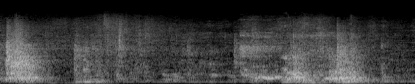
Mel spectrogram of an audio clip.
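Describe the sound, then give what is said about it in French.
A door swings shut, with a few wooden thuds and rattling bumps spread over several seconds, moderately loud, with faint background murmur. “J'espère qu'il n'y a personne derrière la porte.”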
